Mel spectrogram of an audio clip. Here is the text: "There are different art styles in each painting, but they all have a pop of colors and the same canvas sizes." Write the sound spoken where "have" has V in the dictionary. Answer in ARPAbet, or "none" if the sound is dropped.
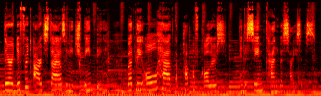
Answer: V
